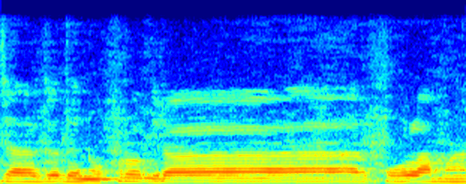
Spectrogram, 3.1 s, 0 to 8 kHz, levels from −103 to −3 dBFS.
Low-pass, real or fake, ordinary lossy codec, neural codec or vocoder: 7.2 kHz; real; none; none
